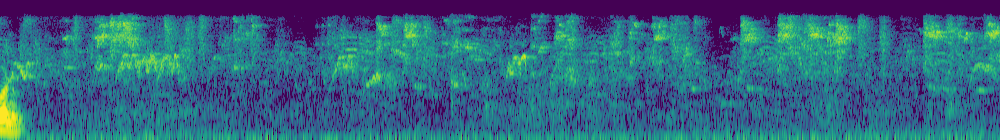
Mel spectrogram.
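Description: Many caged birds in a breeding aviary chirping and chattering at once: a dense, overlapping chatter of short, high-pitched calls.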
